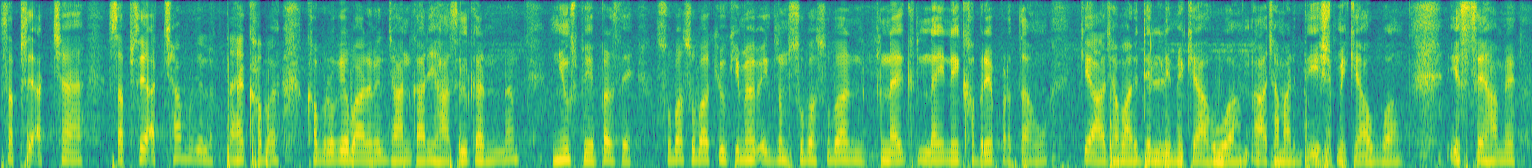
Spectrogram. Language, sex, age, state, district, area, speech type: Urdu, male, 18-30, Delhi, East Delhi, urban, spontaneous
